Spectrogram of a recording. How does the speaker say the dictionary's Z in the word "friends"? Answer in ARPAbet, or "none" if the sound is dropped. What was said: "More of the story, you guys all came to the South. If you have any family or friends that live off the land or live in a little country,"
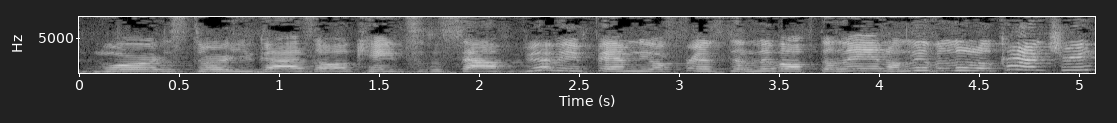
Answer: Z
